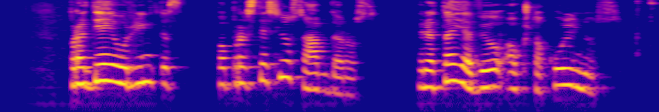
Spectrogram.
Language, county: Lithuanian, Tauragė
